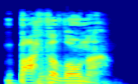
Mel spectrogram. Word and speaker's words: Barcelona: And then Let's say it correct. Let's yes. say it correctly. Barcelona. – Barcelona. Gracias for the correct correction.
